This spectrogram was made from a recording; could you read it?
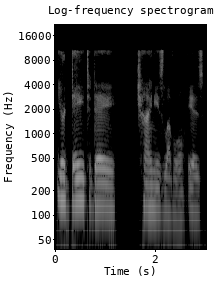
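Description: A man's voice: medium pitch, slow, a little mellow, dry recording, clean studio sound. A man hosting an interview, teasing his guest and praising him effusively. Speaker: podcast host. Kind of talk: casual interview.

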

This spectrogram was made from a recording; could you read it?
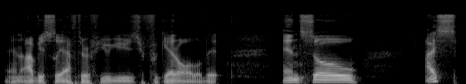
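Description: Guest, man, very low voice, halting explainer, dry close sound. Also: animated, no echo. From Taiwan. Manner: halting, repeats words, explains simply. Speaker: guest, blockchain company representative. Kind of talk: casual interview chat.

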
